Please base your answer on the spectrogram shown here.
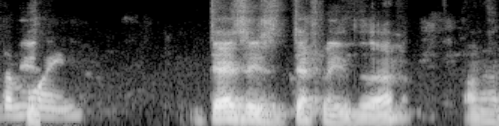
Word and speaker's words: Des Moines: How do you pronounce the capital of Iowa? Is it Des Moines?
